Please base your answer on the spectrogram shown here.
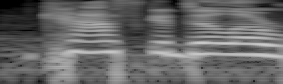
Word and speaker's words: Cascadilla: They wrote in their bio that Cascadilla rhymes with Godzilla.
